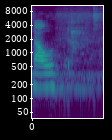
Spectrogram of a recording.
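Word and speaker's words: doubt: जैसे कि साइकोलॉजी में पी साइकोलॉजी में पी और डाउट डाउट डाउट में बी साइलेंट है।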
